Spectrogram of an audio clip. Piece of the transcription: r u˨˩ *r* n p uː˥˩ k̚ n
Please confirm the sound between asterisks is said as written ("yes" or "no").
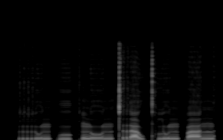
no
